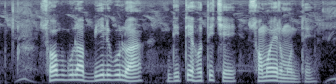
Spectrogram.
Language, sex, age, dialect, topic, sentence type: Bengali, male, 25-30, Western, banking, statement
